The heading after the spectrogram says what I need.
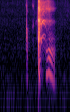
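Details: Person sneezing: a brief intake, then one sharp, explosive sneeze trailing into a short voiced tail, with "Elhamdülillah" said before and after.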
